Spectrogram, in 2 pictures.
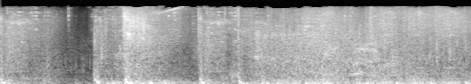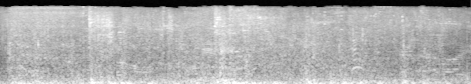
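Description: Electric zaps and magical blasts crackle and boom in a fight.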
